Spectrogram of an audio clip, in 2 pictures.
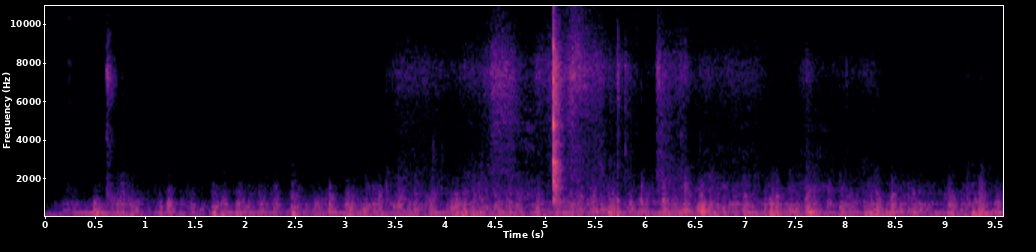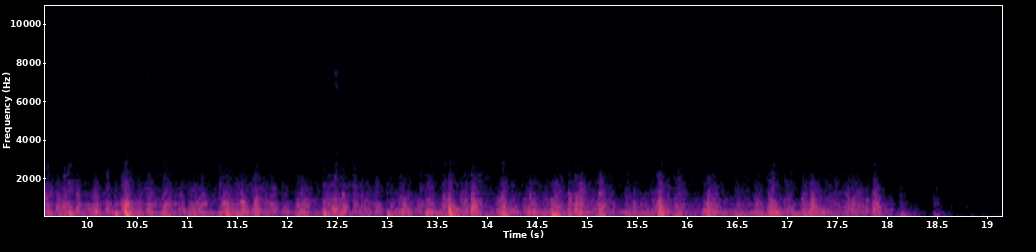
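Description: Wet laundry tumbles and sloshes in a washing machine drum.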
